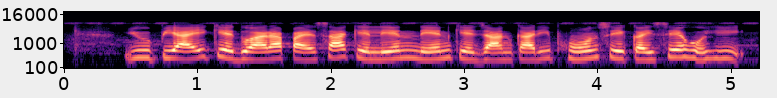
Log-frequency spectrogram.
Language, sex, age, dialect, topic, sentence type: Chhattisgarhi, female, 51-55, Eastern, banking, question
